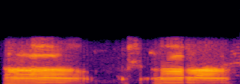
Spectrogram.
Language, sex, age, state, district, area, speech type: Malayalam, male, 30-45, Kerala, Palakkad, urban, conversation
